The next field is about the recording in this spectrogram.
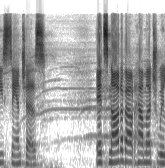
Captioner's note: audience cheering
